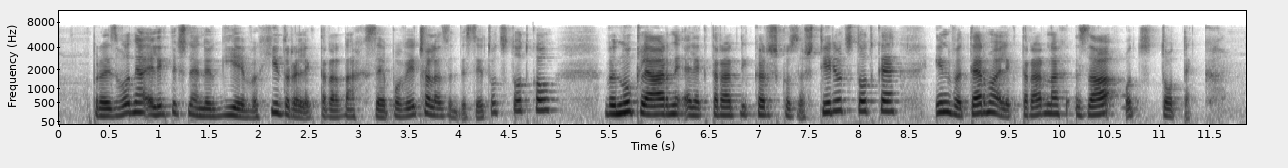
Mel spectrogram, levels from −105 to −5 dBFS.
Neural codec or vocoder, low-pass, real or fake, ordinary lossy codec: none; 7.2 kHz; real; AAC, 64 kbps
